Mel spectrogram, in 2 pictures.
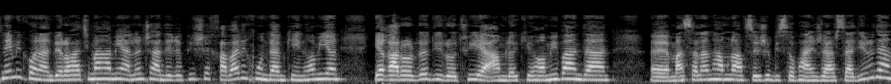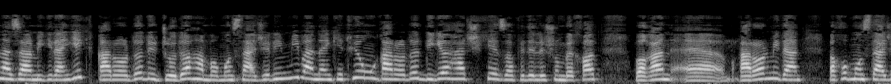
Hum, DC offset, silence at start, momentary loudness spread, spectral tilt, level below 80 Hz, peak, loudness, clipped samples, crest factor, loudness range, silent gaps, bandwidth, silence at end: none; under 0.1%; 0 s; 6 LU; -5 dB/octave; -54 dBFS; 0 dBFS; -16 LUFS; under 0.1%; 16 dB; 2 LU; none; 10.5 kHz; 0 s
